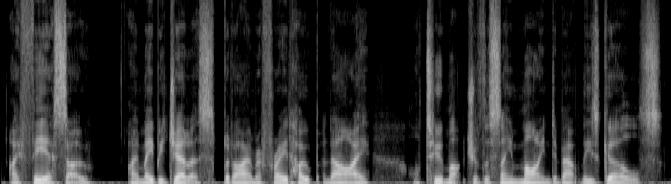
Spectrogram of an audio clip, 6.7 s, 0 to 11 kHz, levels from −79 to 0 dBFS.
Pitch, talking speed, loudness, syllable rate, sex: 95 Hz, 195 wpm, -21 LUFS, 5.2 syllables/s, male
